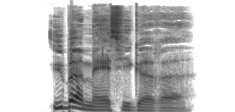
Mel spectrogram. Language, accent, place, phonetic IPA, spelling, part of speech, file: German, Germany, Berlin, [ˈyːbɐˌmɛːsɪɡəʁə], übermäßigere, adjective, De-übermäßigere.ogg
- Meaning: inflection of übermäßig: 1. strong/mixed nominative/accusative feminine singular comparative degree 2. strong nominative/accusative plural comparative degree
